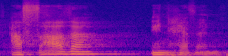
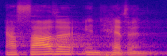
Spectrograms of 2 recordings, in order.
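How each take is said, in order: First: Hushed and reverent, fading on heaven; a softly spoken address to the Father; softer, reverent. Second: Said in the usual way. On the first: Shown as a demonstration. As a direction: let it fall quiet and tender. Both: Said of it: "That's like acknowledging God first".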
